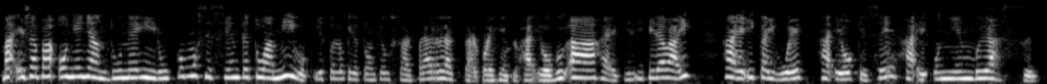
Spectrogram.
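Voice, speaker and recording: Slow, patient woman teacher, lo-fi. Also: fairly high pitch. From Paraguay region. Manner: slow, patient, repeats praise and checks in with "¿sí?". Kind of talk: worksheet lesson for young children.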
